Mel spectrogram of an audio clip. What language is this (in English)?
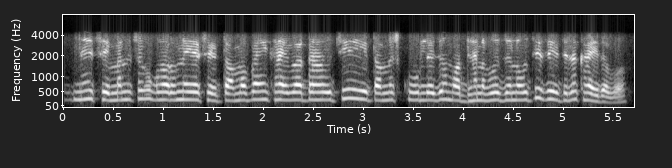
Odia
